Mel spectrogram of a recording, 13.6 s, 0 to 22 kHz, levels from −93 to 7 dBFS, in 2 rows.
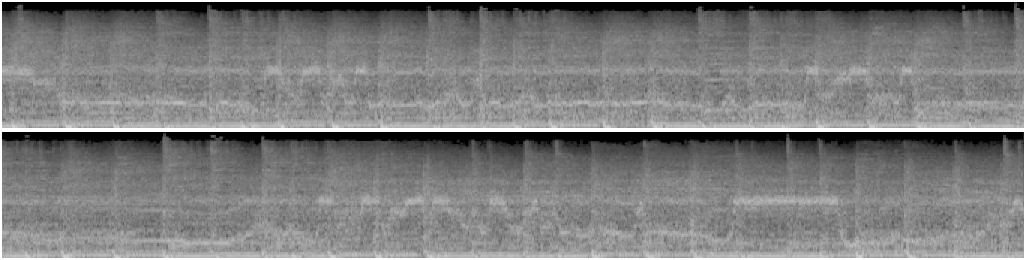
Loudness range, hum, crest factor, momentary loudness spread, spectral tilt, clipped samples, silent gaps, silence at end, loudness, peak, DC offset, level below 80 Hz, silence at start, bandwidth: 1 LU; none; 12 dB; 2 LU; -4 dB/octave; under 0.1%; none; 0 s; -19 LUFS; -8 dBFS; under 0.1%; -26 dBFS; 0 s; 17 kHz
